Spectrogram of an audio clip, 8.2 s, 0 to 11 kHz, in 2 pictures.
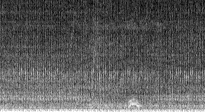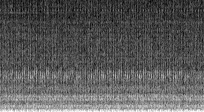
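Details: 1950 Nash Statesman straight engine, first run in 23 years, on 12 volts via jumper cable after 6 volts cranked too slowly: even steady idle beat, no knocks or misses; sounds healthy and smooth.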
